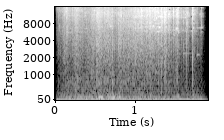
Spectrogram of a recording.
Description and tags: Coins Pouring 09
A simple coin sound useful for creating a nice tactile experience when picking up coins, purchasing, selling, ect.
sfx, Purchase, Game, indiedev, Sell, indiegamedev, Coin, games, gaming, Coins, gamedeveloping, Realistic, videogame, Currency, gamedev, Money, Gold, Video-Game, videogames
